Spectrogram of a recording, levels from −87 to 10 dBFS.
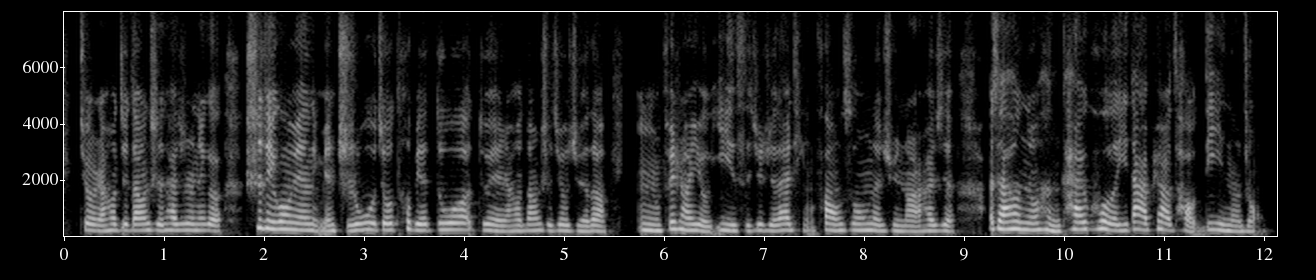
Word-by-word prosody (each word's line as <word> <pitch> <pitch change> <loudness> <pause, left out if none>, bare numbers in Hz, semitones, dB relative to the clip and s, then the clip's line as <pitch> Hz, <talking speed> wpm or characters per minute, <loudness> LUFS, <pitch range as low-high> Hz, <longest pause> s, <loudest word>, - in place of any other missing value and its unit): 就 225 -2 0
然 195 0 -1
后 220 - +1
就 215 - -3
当 215 +1 +1
时 215 -2 -1
它 220 +1 +1
就 220 - -2
是 225 0 0
那 215 - -3
个 200 -2 0 0.2
湿 310 - +1
地 280 -2 +6
公 255 -1 +4
园 225 -1 +1
里 215 - -1
面 195 +1 -2
植 205 +1 -2
物 235 +1 +1
就 230 0 +1
特 265 +3 -4
别 220 -3 +2
多， 235 +2 0
对， 220 -3 -2
然 185 0 -4
后 195 - -2
当 210 +1 -2
时 205 -3 -6
就 205 0 -1
觉 190 -2 -4
得， 190 -2 -1 0.3
嗯， 215 -3 +2
非 260 +5 +1
常 225 -4 +2
有 185 -4 +1
意 210 +2 -1
思， 195 -1 -9
就 215 +2 -4
觉 200 - -2
得 210 - +1
还 220 - +2
挺 220 -2 -14
放 220 -3 +1
松 220 0 -1
的， 205 -2 -1
去 200 0 -5
那 185 -1 -4
儿。 180 0 -2
而 195 - +1
且 200 -2 -3 0.4
而 - - +1
且 270 - +5
还 255 - +9
有 270 - +7
那 245 - +2
种 235 0 +1
很 225 -6 +2
开 255 +4 +2
阔 260 0 +3
的 215 - +1
一 210 - -2
大 255 0 +3
片 250 +3 0
儿 - - +2
草 - - -3
地 240 -2 -3
那 195 -3 -1
种。 180 -1 -7
220 Hz, 335 characters per minute, -19 LUFS, 200-235 Hz, 0.4 s, 还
